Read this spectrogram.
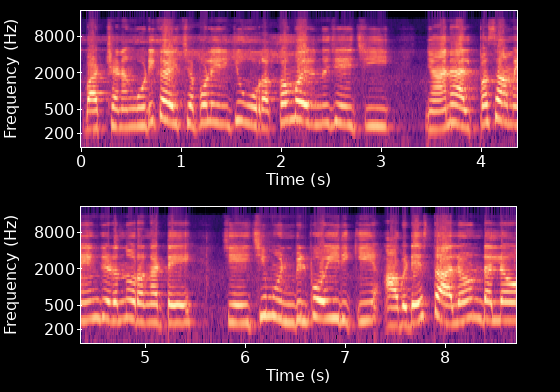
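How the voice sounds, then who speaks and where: Stubborn young woman in a read-aloud story, high and pert, done by the woman narrator. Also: fairly even intonation, moderate pace, fairly bright tone. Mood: drowsy.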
